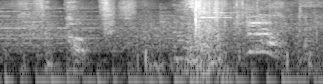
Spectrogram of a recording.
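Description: Two men fighting hand to hand: a heavy slam about one and a half seconds in, with short grunts, over a low steady music drone.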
